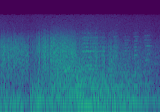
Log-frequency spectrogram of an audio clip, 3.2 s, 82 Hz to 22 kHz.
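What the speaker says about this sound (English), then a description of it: "The roar of naval guns is followed by the crashing explosion of 15-inch shells." Naval guns fire and 15-inch shells explode in 1940 newsreel footage of the Battle of Oran, heard as a dense, continuous roar of booms and blasts at a distance, steady and loud throughout with no voices.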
